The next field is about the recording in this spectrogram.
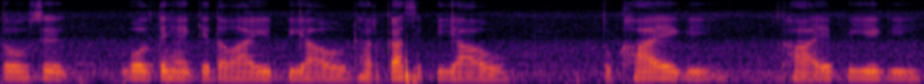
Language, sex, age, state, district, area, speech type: Hindi, female, 45-60, Uttar Pradesh, Pratapgarh, rural, spontaneous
